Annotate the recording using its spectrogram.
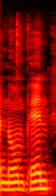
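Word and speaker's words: Phnom Penh: दूसरा इंपॉर्टेंट शहर जो है वो है नोमफेन। पीएच साइलेंट है।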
